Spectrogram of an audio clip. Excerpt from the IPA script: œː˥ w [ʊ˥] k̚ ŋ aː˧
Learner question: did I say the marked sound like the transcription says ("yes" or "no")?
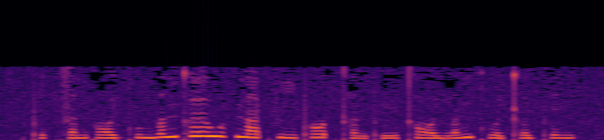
no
